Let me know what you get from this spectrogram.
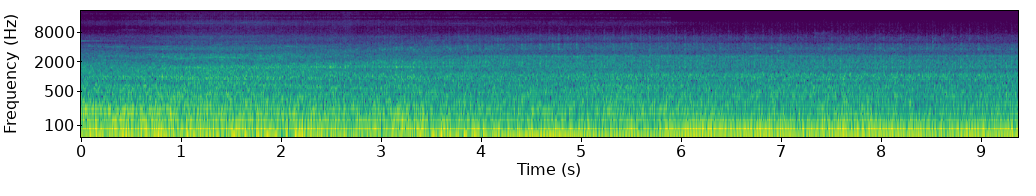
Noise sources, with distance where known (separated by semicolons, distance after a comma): large-sounding engine, near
